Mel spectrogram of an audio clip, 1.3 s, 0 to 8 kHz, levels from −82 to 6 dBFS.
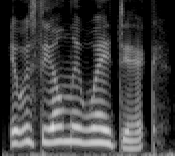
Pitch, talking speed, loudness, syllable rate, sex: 245 Hz, 275 wpm, -16 LUFS, 6.2 syllables/s, female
